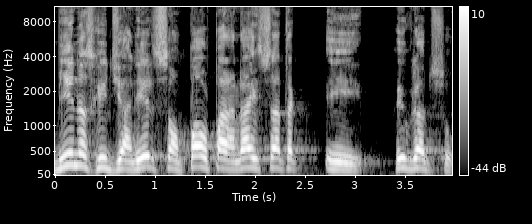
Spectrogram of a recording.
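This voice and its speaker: A man's high pitch carries a dark, mellow tone. His pitch variation is ordinary. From Minas Gerais, Brazil. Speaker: judge, former court president. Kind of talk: oral history interview answer.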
